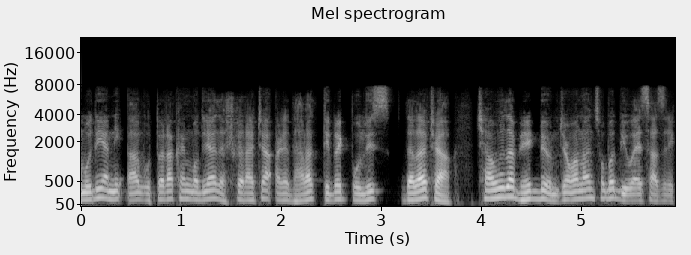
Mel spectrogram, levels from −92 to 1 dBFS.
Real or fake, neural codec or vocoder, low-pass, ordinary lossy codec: fake; codec, 16 kHz, 0.5 kbps, X-Codec, HuBERT features, trained on balanced general audio; none; none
